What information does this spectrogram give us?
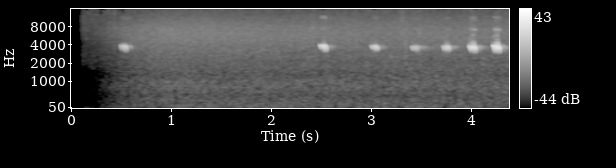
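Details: Bluethroat song opening: a few single high clipped notes spaced widely, then a quickening run of sharp ticks near the end, over a faint steady background hiss.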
